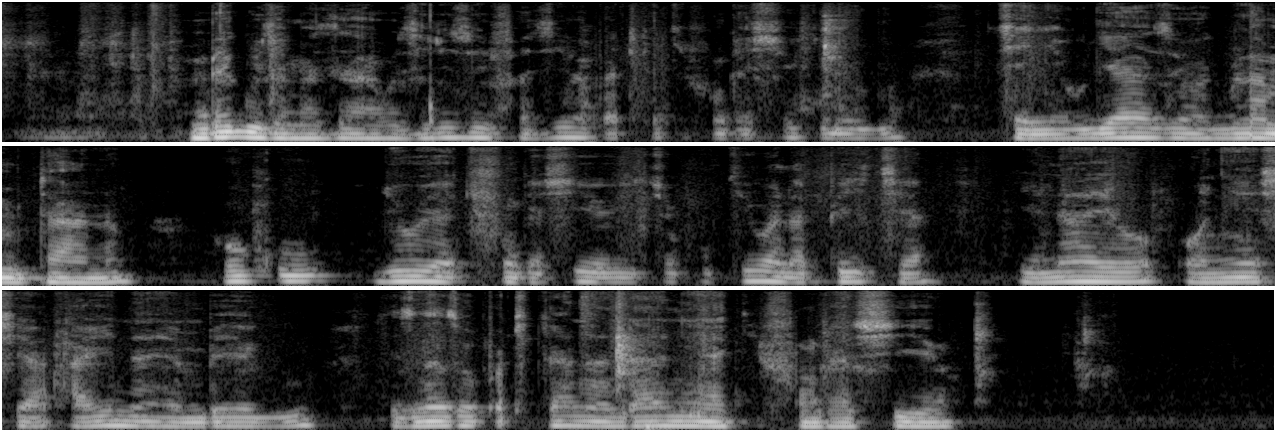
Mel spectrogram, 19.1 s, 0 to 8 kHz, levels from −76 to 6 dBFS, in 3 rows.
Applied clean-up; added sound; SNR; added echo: none; none; none; none.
